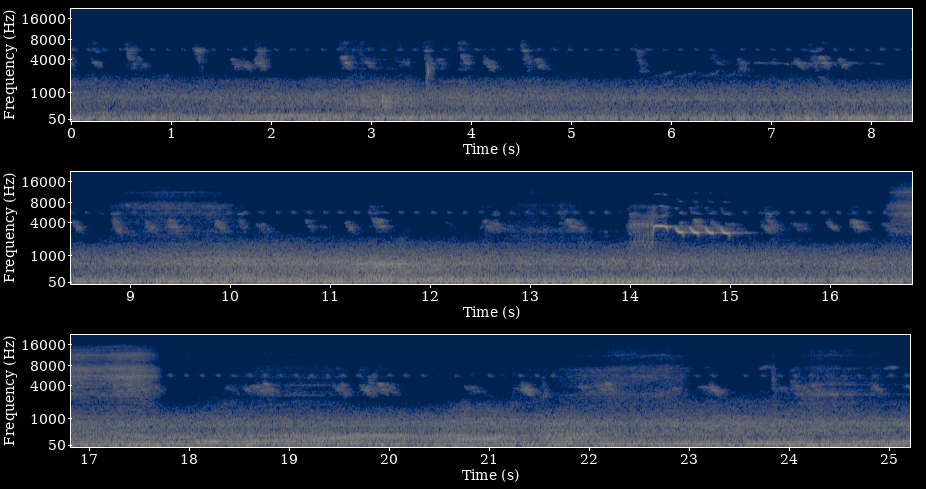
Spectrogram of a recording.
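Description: Small birds chirping and calling on and off, with a short, louder run of quick falling chirps about fourteen seconds in, over a low, steady background rumble.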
